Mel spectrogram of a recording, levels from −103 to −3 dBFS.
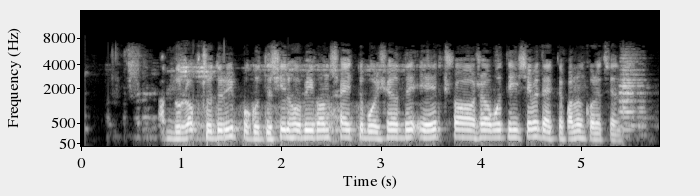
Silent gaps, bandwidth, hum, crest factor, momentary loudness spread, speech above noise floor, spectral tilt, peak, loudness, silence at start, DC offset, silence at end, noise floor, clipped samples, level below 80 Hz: none; 6.6 kHz; none; 12 dB; 6 LU; 28 dB; -7.5 dB/octave; 0 dBFS; -13 LUFS; 0.45 s; under 0.1%; 0.15 s; -41 dBFS; under 0.1%; -52 dBFS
